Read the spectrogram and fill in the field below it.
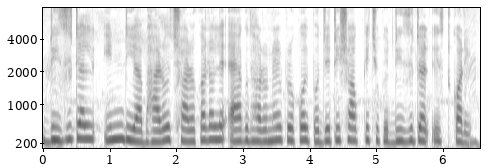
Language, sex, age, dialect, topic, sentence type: Bengali, female, <18, Jharkhandi, banking, statement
